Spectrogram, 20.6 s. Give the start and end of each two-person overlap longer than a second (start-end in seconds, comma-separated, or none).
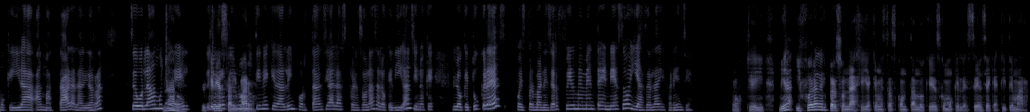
3.2-5.1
